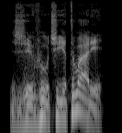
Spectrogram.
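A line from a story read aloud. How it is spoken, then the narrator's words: Growling under fire. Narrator (Russian): прорычал лис, огонь по которому ни на миг не прекращался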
